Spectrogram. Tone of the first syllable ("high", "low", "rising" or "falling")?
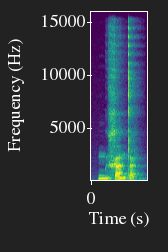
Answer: rising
